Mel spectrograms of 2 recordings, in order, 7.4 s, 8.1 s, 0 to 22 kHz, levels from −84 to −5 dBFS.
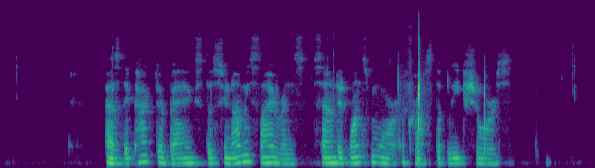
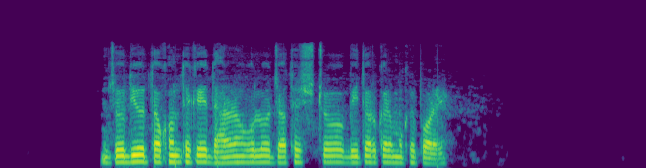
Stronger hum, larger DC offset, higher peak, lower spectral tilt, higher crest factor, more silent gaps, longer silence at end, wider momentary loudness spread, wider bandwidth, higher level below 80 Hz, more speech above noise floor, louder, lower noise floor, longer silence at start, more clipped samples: neither; neither; about the same, 0 dBFS vs -2 dBFS; about the same, -6 dB/octave vs -7 dB/octave; first, 32 dB vs 16 dB; neither; second, 0.6 s vs 2.5 s; first, 11 LU vs 8 LU; first, 13 kHz vs 7.8 kHz; second, -72 dBFS vs -54 dBFS; second, 52 dB vs over 75 dB; second, -31 LUFS vs -16 LUFS; second, -84 dBFS vs under -90 dBFS; about the same, 1.3 s vs 1.25 s; neither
